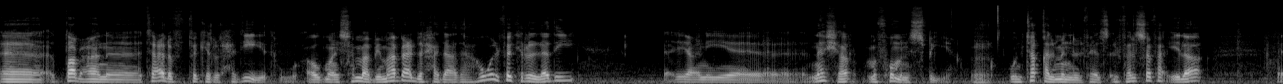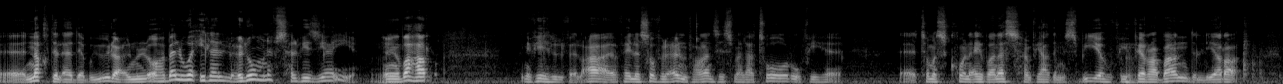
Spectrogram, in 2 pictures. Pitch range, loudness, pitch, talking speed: 115-145 Hz, -27 LUFS, 125 Hz, 120 wpm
